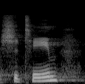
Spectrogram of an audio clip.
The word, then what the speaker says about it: Shittim: You have to be really careful pronouncing that word, by the way. Shittim, S-H-I-T-T-I-M. It's like Satine from Wreck-It Ralph. Shittim. Because you could easily cuss and not even mean to.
